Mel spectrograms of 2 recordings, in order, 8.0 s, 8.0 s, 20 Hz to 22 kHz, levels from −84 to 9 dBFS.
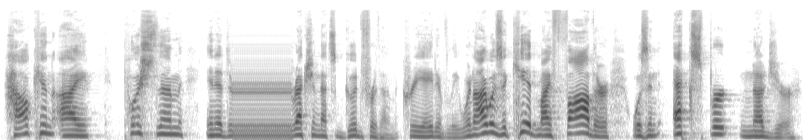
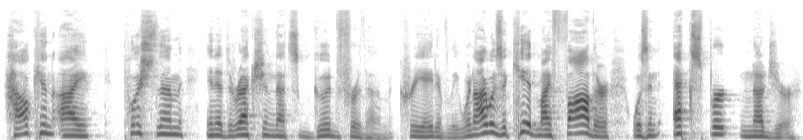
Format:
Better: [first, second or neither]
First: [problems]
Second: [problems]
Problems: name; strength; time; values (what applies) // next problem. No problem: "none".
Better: second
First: audio freezing; at 2.5 s for 0.5 s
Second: none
